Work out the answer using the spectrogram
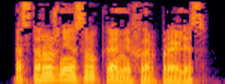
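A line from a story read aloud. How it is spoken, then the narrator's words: Cold reply. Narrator (Russian): холодно ответил я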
